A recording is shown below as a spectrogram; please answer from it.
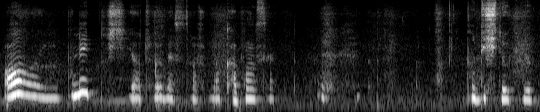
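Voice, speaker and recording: Woman doing a fussy mother, middle-aged, exasperated, muttering exclamations, high voice, toy role-play story. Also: a little slow, gravelly, a little mellow.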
